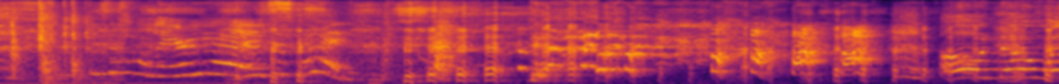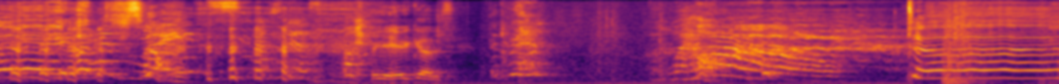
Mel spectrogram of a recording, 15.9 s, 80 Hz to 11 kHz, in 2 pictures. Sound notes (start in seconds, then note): 3.8 all laughing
